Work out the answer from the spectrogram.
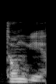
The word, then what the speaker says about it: Tongi: Tongi, I think. It's pronounced kind of like with a hard D, he was saying.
